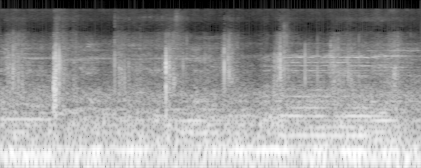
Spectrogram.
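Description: Footsteps on a paved path at a steady walking pace, about two steps a second, with faint music in the background.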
